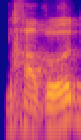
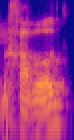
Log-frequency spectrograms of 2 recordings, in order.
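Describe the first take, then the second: First: "bechavud" with the vav as a short u; Bukharian pronunciation. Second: "bechavud" with an open o in the last syllable, like "bechavod"; standard Hebrew pronunciation. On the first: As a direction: say "bechavud" ending in "-vud" instead of "-vod". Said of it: "the vav becomes more like a uh". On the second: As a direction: say "bechavud" as Hebrew "be-kha-VOD". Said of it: "but instead of saying". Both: Shown as a demonstration.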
